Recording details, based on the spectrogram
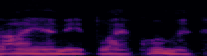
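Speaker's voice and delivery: plain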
